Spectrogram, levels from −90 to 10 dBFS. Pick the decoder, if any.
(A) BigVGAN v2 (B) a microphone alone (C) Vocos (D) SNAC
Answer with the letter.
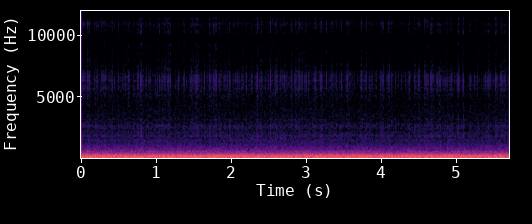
B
